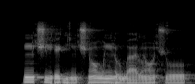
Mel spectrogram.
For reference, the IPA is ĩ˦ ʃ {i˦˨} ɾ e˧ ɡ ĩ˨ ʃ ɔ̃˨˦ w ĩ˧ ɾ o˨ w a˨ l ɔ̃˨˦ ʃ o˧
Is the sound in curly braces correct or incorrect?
correct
